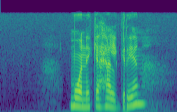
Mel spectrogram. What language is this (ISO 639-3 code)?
swe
